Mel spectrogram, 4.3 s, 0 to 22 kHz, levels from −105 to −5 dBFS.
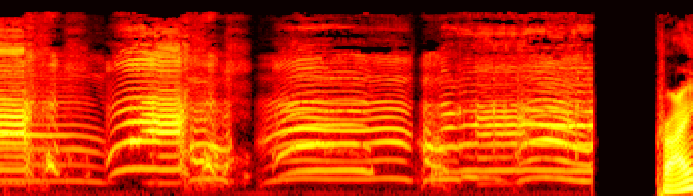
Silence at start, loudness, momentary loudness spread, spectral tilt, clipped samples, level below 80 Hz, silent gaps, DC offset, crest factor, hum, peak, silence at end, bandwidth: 0 s; -27 LUFS; 14 LU; -3.5 dB/octave; under 0.1%; -58 dBFS; 3.74-4.07 s; under 0.1%; 24 dB; none; -2 dBFS; 0 s; 17 kHz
